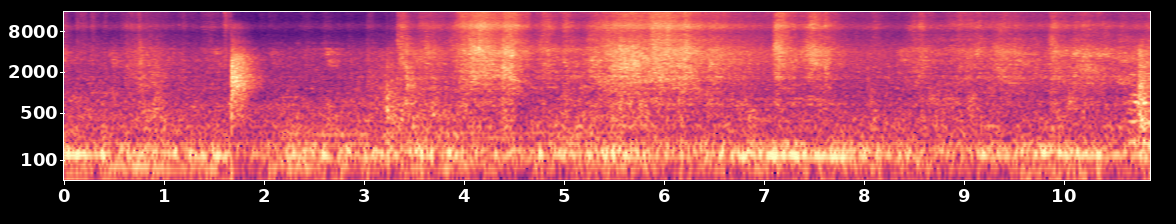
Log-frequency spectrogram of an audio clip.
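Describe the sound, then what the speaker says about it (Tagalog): Chopsuey ingredients sautéing in a hot pan give a steady, close hiss and sizzle with brief sharper spits of spray, continuous throughout with no talking. "Gigisa pa natin."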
